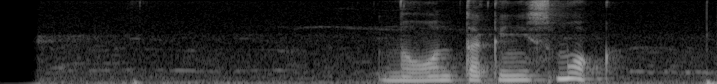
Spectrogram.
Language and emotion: Russian, neutral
